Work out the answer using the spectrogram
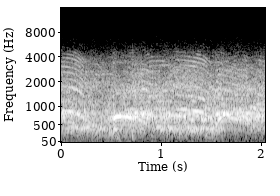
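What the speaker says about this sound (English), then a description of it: "And the crowd chanting, Reggie, Reggie." Crowd at a 1992 boxing match between Reggie Johnson and Lamar Parks, a dense continuous roar of many voices rising and falling in a steady chant, loud and filling the arena throughout.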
